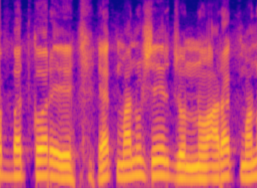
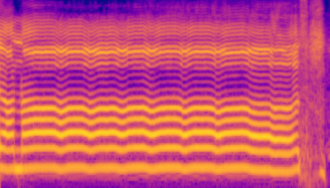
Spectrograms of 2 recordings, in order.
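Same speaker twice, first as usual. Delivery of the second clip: high, very long-held chanted cry of the name; soaring melodic call; mother calling out; 7 semitones higher, 4 dB louder, much slower than usual. Acted. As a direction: hold the last vowel for seconds. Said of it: "মা ডাক দিয়ে বলে".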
